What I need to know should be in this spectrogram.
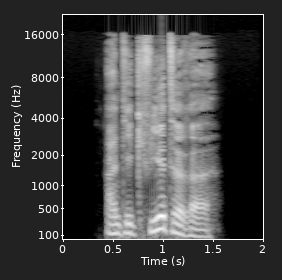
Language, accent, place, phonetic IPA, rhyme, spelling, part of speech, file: German, Germany, Berlin, [ˌantiˈkviːɐ̯təʁə], -iːɐ̯təʁə, antiquiertere, adjective, De-antiquiertere.ogg
- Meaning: inflection of antiquiert: 1. strong/mixed nominative/accusative feminine singular comparative degree 2. strong nominative/accusative plural comparative degree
